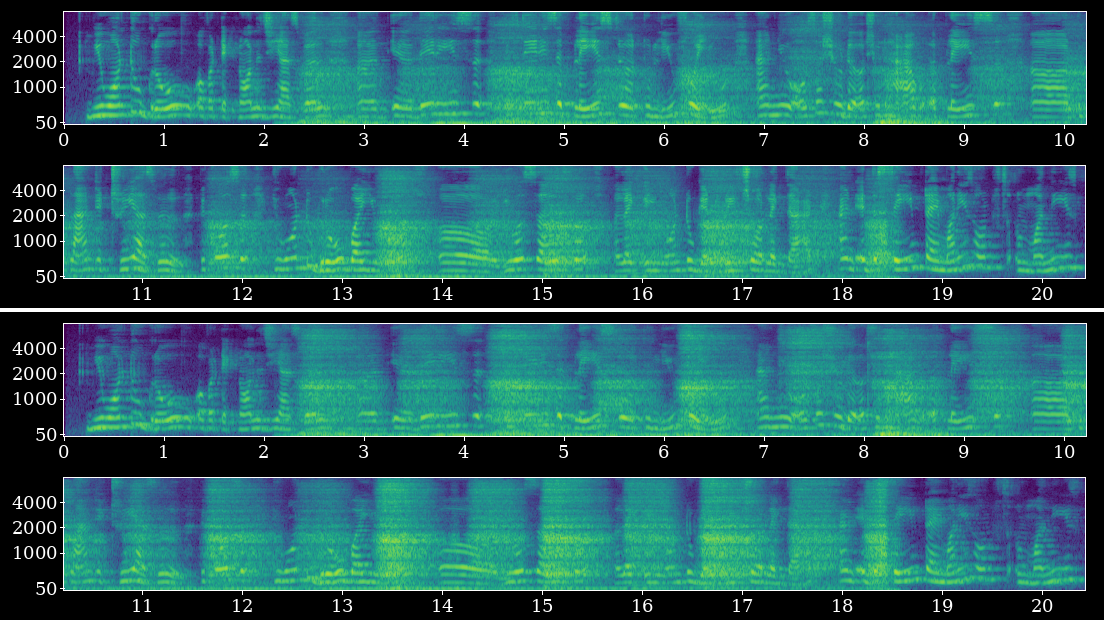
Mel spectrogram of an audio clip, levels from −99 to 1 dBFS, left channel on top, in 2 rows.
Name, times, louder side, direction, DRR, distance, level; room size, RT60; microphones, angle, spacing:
voice 1, 0.2-11.4 11.7-20.3, left 3 dB, 75° left, 7 dB, 2.7 m, -24 dB
sound 1, 2.1-18.5, right 4 dB, 70° right, 3.2 m, -26 dB
18.0 x 13.5 x 3.9 m, 0.35 s
head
